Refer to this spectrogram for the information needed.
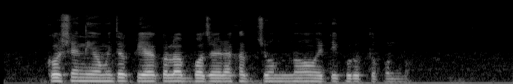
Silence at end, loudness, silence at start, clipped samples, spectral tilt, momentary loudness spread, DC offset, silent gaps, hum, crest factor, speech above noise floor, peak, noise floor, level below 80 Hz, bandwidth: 0 s; -24 LUFS; 0.5 s; under 0.1%; -7.5 dB/octave; 10 LU; under 0.1%; none; none; 16 dB; 21 dB; -8 dBFS; -45 dBFS; -46 dBFS; 11 kHz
